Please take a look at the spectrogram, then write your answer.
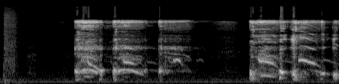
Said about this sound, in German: Was denn jetzt los? Mikrofon hustet. Ach, das Mikrofon hustet.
